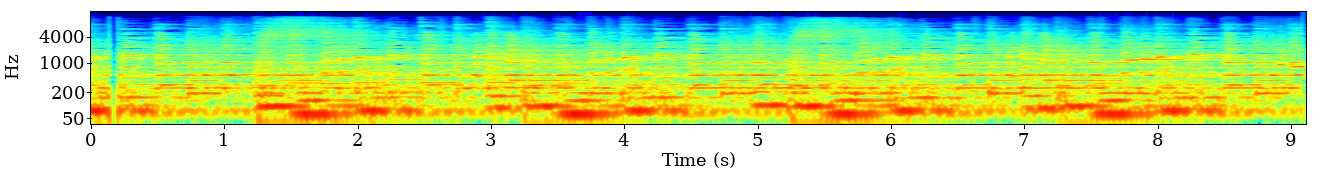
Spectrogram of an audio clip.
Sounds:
Music, Background music

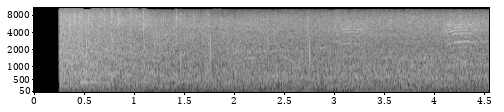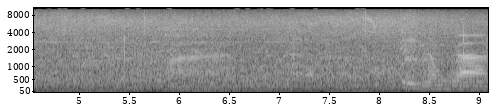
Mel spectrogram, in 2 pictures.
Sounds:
Hubbub, Speech

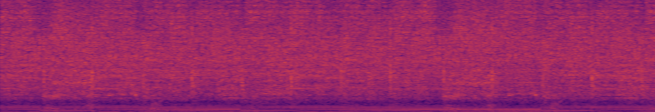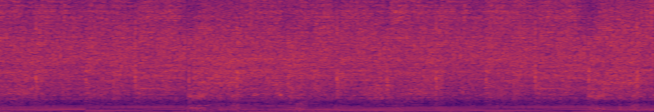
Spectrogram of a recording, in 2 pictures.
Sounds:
Music, Ska

